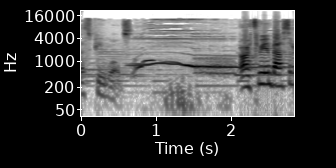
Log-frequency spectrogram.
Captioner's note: wolves howling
